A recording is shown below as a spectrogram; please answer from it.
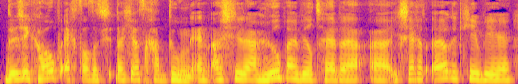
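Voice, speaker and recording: A woman's voice: medium pitch, steady tone, normal speed. A young woman hosting a solo podcast, talking casually and encouragingly to her listeners and slipping in English phrases. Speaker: podcast host and intuition coach.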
